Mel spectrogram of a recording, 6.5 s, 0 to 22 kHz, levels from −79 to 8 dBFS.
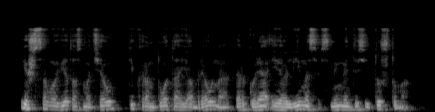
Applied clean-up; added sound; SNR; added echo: none; none; none; reverberation time 0.4 s.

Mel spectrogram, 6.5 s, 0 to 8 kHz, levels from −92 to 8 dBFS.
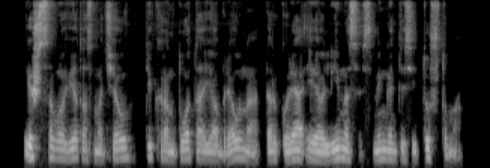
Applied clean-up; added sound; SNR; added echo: none; none; none; none.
